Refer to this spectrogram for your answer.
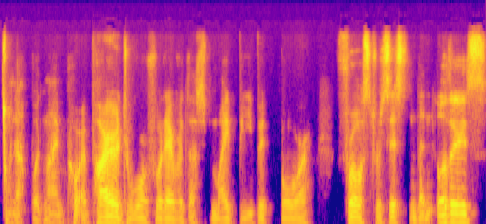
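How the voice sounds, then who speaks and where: In an Irish accent, a man speaks at a fairly low pitch, the sound dry and close with no echo in a very clean recording with a silent background. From Ireland, Dublin. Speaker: cider maker. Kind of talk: interview. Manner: halting.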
